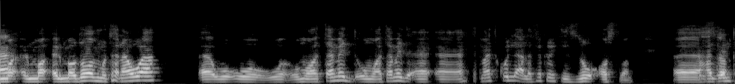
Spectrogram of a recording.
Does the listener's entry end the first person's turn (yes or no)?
no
